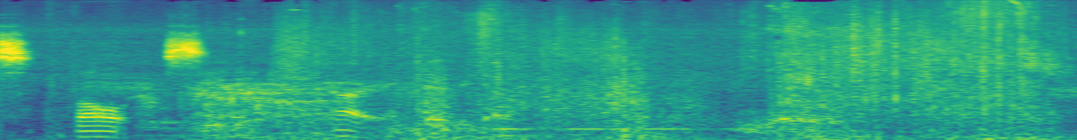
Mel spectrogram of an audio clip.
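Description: Dry material crackles and rustles in hands.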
